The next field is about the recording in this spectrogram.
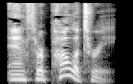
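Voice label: "anthropolatry", English, British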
